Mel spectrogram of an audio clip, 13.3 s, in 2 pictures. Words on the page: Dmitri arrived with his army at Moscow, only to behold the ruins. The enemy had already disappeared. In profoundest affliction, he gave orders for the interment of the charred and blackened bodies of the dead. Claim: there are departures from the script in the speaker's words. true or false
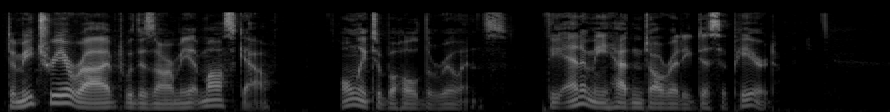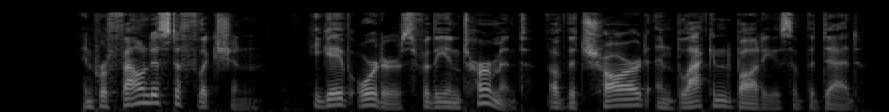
true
